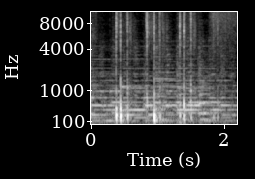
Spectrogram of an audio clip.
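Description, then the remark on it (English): Several hollow, muffled knocks from plungers stuffed with cloth and a little tape, struck in an uneven clip-clop rhythm as a sound effect imitating horse hooves, moderately loud with no talking. “This is what we use for horse hooves. They're plungers and we stuff them with cloth and a little tape.”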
